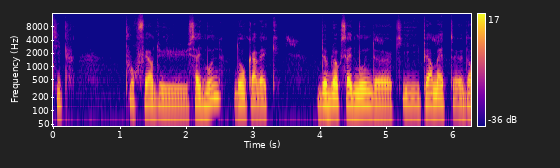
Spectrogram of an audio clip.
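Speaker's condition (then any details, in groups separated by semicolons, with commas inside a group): No condition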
